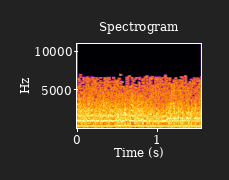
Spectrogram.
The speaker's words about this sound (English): That's the sound of an espresso machine steaming milk to top off our gourmet Arabica coffee.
